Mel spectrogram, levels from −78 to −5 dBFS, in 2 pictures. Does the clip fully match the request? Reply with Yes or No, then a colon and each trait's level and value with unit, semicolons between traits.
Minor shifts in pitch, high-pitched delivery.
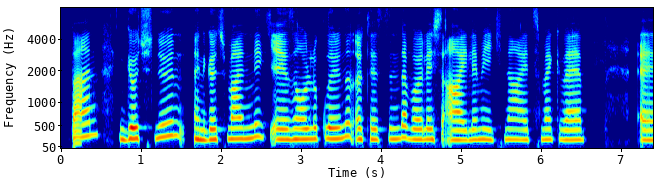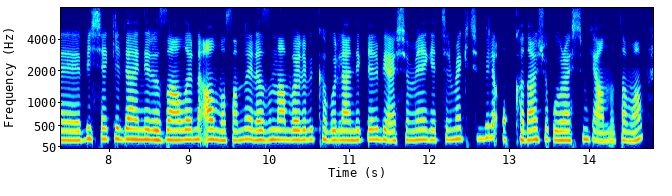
Yes: narrow, 1.6 semitones; high, 210 Hz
